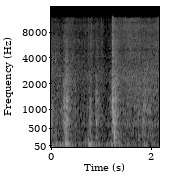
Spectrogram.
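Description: Thin plastic flower pot being squeezed and pressed by gloved hands to loosen a root-bound monstera's root ball, giving a few short crackles and rustles, the sharpest a little past halfway.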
